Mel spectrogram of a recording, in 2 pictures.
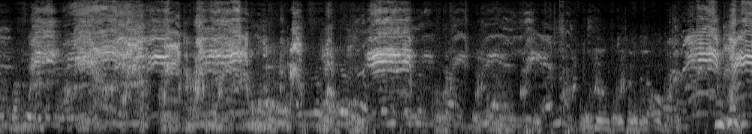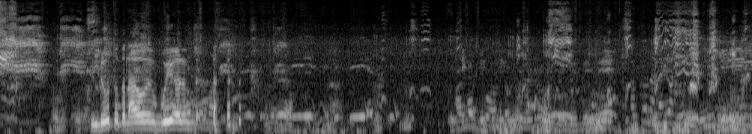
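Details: Native pigs on a farm in Bohol with a banana plantation: loud harsh squeals and noisy broadband grunts in irregular bursts, one tonal wavering squeal near the middle, with people talking throughout.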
